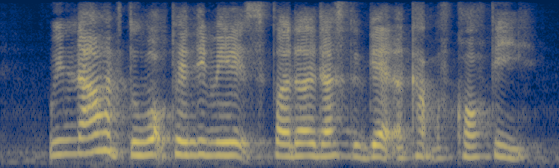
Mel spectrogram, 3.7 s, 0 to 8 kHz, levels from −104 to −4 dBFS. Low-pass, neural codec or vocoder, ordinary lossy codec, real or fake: none; codec, 16 kHz, 4 kbps, FreqCodec, smaller model; none; fake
